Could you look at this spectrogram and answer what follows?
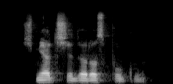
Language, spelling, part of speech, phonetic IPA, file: Polish, śmiać się do rozpuku, phrase, [ˈɕmʲjät͡ɕ‿ɕɛ ˌdɔ‿rɔsˈpuku], LL-Q809 (pol)-śmiać się do rozpuku.wav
